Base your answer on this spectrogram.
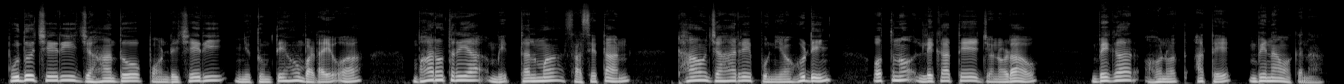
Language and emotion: Santali, neutral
